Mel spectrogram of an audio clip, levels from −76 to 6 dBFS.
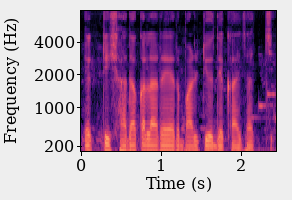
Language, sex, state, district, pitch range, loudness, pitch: Bengali, male, Assam, Hailakandi, 100-110 Hz, -17 LUFS, 110 Hz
